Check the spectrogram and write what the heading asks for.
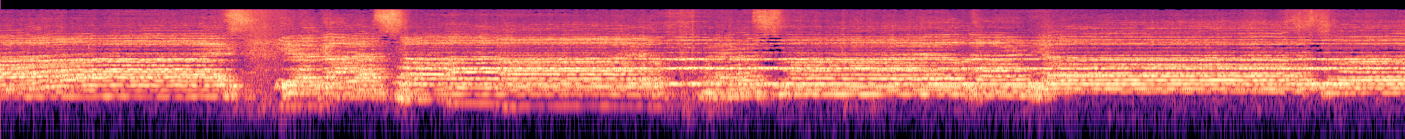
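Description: Women's chorus singing a cappella in close harmony, moving through held chords, with a short break between phrases about two and a half seconds in.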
